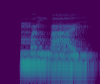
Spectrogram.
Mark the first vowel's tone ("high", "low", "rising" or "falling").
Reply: high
